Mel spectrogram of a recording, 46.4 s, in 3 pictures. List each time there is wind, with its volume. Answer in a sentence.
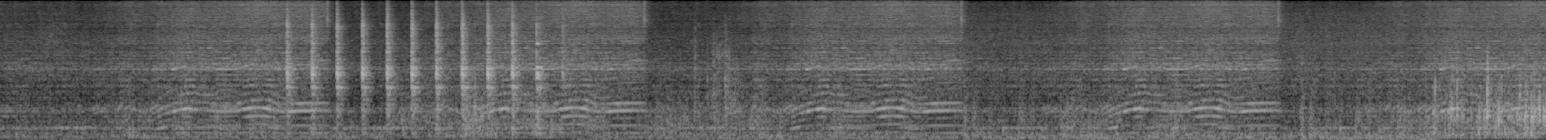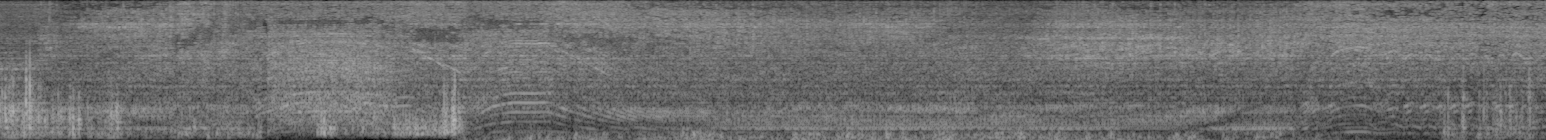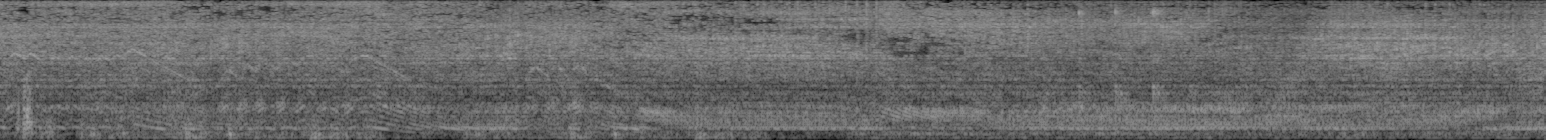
The wind can be heard from 0.0 to 46.3 s, getting louder then quieter.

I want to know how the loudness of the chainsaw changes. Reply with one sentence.
The loudness of the chainsaw stays about the same.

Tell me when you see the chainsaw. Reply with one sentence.
The chainsaw can be heard from 0.0 to 46.3 s.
